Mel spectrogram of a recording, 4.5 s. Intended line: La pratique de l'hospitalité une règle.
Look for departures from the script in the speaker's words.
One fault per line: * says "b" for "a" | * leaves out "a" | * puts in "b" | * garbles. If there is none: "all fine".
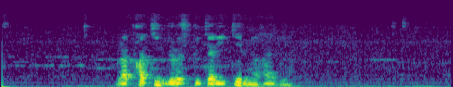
all fine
